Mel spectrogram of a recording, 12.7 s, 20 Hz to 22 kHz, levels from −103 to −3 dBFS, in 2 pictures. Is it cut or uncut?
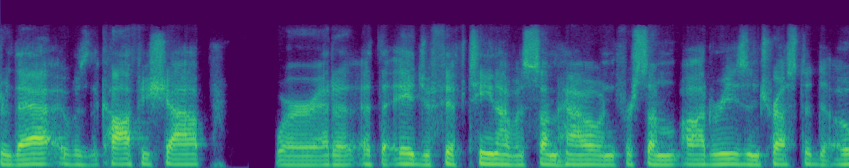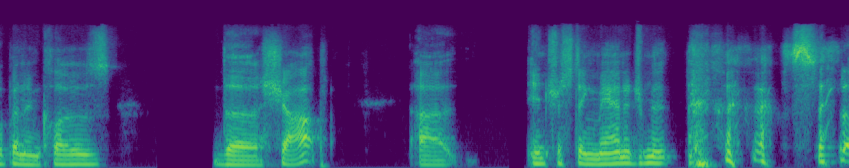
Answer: uncut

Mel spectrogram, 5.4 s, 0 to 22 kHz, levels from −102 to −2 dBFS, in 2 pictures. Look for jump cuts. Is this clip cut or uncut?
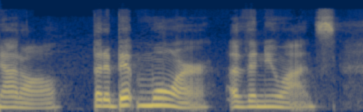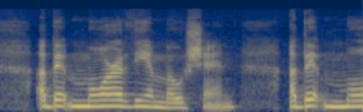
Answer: uncut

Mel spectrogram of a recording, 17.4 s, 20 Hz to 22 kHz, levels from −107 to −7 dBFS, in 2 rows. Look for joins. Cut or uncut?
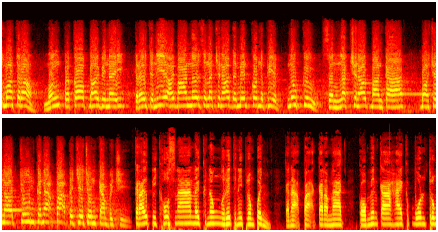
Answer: uncut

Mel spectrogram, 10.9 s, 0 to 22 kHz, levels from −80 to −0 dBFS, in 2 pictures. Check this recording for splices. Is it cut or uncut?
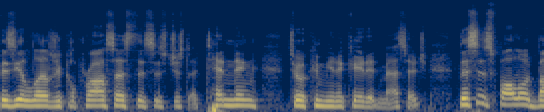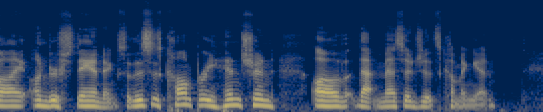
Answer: uncut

